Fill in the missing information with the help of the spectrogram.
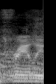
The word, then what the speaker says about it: Frehley: I know Frehley is the correct pronunciation, sure.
